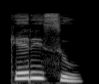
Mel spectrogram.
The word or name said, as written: ಘೇರಿಸು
